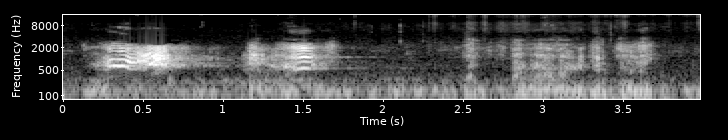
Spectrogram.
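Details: Two Border Collies playing outdoors in the snow; one gives two loud, strained whining yelps about a second apart, followed by softer, rougher grumbling bursts over a low rumbling background.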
